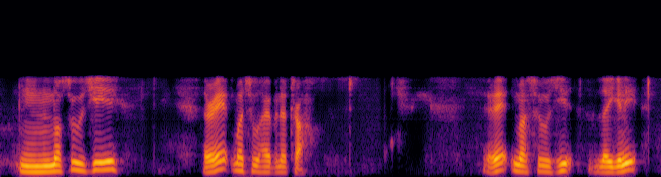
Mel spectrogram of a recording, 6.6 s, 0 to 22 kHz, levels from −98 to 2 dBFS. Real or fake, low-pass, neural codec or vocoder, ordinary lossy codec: fake; 3.6 kHz; codec, 16 kHz, 1 kbps, X-Codec, HuBERT features, trained on LibriSpeech; none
